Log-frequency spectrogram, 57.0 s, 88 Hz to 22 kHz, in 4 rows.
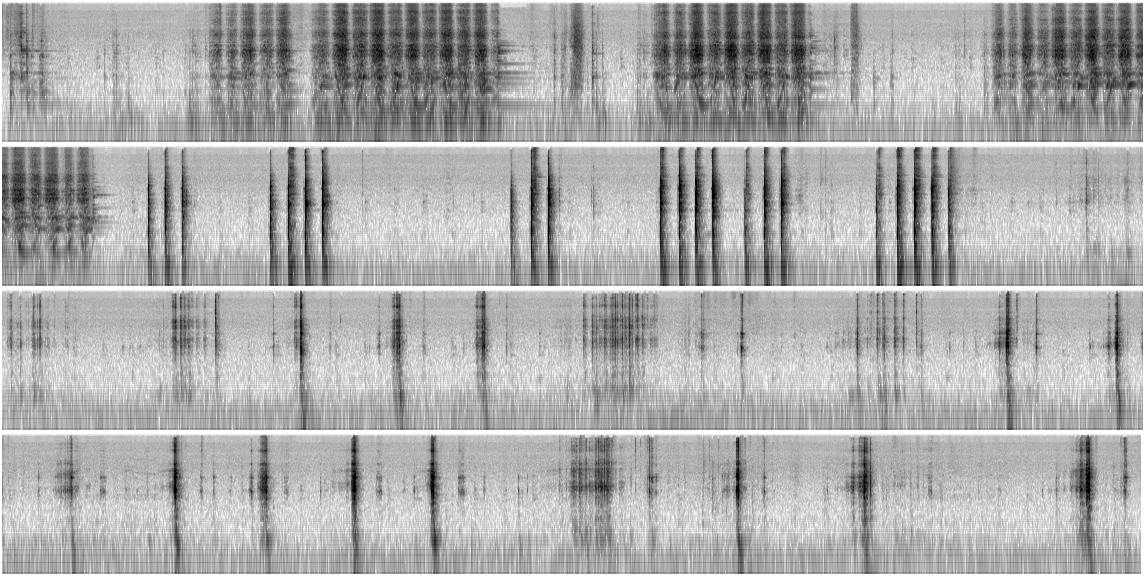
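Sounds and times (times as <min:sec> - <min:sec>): hand saw cutting wood: 0:02.4 - 0:10.8, 0:12.3 - 0:15.5
short scrape: 0:02.6 - 0:06.4, 0:07.0 - 0:07.5.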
